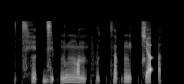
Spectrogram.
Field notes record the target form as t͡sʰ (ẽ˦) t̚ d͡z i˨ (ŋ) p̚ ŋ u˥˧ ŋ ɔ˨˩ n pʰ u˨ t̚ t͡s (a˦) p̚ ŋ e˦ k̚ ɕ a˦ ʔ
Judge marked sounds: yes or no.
yes, no, no

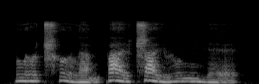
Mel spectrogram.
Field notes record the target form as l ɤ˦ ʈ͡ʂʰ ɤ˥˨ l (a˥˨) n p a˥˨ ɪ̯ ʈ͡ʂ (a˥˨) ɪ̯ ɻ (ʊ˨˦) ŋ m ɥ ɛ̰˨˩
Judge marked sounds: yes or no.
no, yes, no

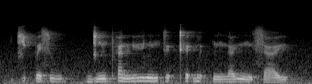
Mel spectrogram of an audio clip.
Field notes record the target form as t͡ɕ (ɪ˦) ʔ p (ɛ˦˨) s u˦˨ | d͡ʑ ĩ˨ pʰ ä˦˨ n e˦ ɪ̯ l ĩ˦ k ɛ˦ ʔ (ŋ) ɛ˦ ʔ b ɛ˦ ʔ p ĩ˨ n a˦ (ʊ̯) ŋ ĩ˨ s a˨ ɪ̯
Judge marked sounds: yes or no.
no, yes, no, no

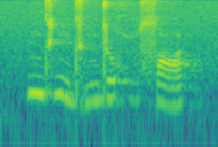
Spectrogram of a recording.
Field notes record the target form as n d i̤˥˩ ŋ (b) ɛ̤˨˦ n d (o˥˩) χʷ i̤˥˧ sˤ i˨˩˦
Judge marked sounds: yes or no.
no, yes

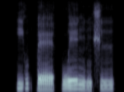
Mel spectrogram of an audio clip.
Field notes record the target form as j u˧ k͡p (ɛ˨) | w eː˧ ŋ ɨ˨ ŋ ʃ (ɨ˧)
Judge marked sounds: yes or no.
yes, yes

